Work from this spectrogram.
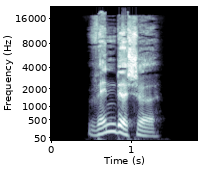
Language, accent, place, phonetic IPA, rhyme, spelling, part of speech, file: German, Germany, Berlin, [ˈvɛndɪʃə], -ɛndɪʃə, wendische, adjective, De-wendische.ogg
- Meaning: inflection of wendisch: 1. strong/mixed nominative/accusative feminine singular 2. strong nominative/accusative plural 3. weak nominative all-gender singular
